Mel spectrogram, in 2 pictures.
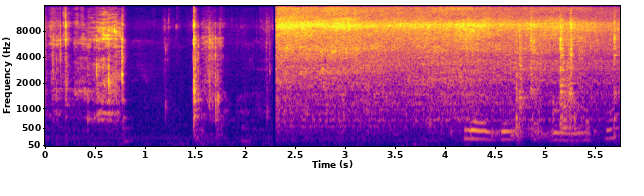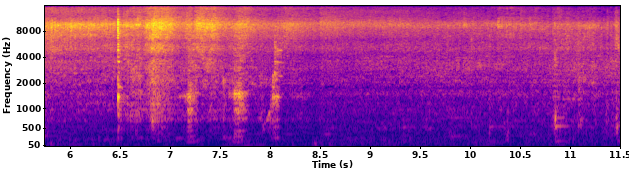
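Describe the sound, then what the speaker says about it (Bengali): A sweet mixture is stirred in a pan on the heat until it thickens, giving a steady scraping, sizzling churn that runs continuously and fairly loud after a brief pause near the start. "এই আমি এইটা পাক দিয়ে নেবো যতক্ষণ না গাঢ় হবে"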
